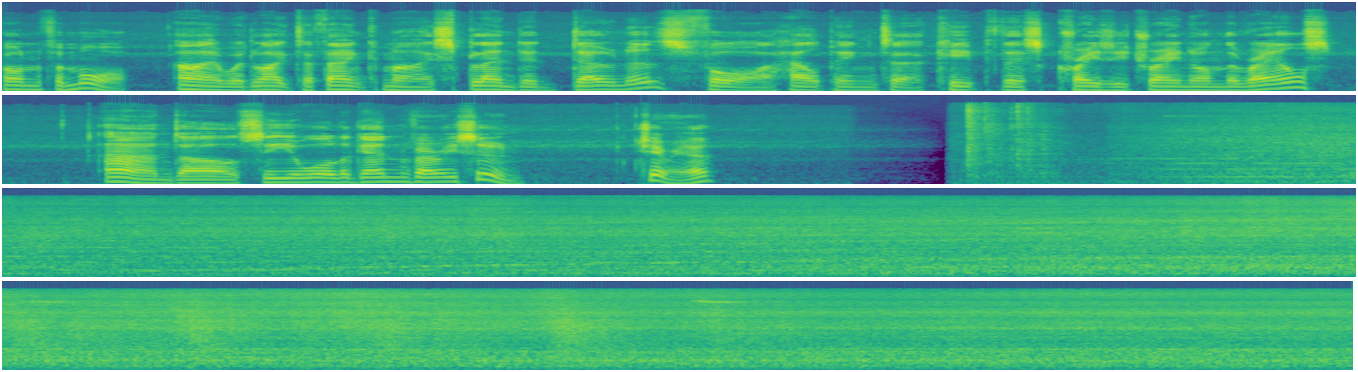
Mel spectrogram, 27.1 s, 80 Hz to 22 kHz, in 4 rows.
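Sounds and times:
train motor whine: 11.6s - 27.0s
train rumble: 12.2s - 27.0s.

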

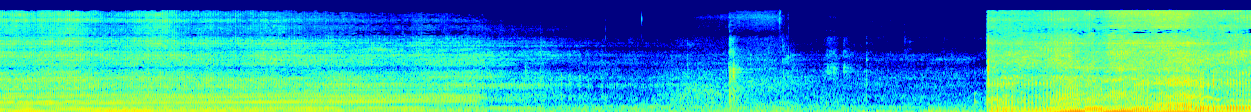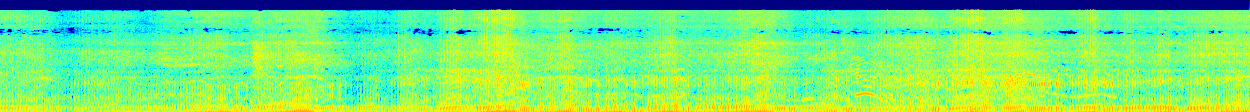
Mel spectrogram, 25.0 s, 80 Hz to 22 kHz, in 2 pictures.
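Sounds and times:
small engine revving: 9.8s - 25.0s.

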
